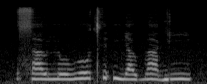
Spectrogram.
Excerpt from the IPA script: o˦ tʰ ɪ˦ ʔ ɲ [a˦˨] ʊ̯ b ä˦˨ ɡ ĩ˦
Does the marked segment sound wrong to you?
yes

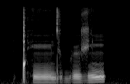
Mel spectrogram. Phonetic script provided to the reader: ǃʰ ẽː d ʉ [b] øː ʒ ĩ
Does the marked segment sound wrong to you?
no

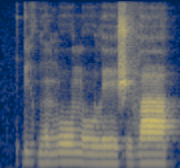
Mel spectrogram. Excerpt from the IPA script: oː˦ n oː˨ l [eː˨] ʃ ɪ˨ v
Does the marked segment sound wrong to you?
no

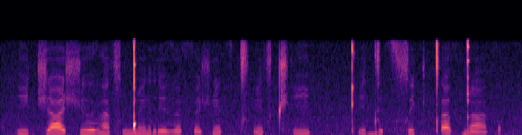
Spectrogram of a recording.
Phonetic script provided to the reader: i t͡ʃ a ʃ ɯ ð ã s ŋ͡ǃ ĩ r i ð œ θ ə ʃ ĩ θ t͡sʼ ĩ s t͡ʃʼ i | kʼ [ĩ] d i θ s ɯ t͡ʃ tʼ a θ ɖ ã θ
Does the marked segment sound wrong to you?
yes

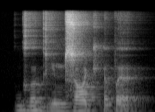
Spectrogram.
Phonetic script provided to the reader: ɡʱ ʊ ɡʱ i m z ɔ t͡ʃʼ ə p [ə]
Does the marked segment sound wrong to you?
no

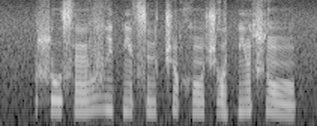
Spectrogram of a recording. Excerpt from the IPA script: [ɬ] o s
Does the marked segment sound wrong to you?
no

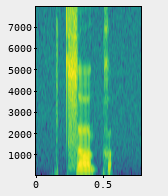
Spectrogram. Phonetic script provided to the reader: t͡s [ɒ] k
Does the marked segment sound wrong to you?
no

